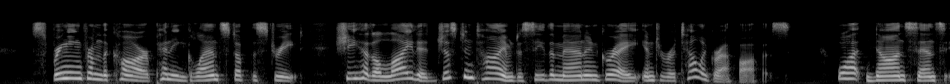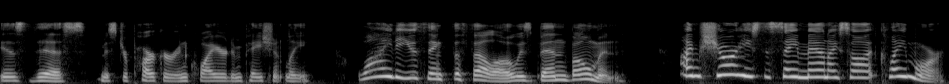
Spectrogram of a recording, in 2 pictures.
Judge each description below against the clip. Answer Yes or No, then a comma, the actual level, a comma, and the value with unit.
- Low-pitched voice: No, high, 215 Hz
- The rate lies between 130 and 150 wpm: No, average, 160 wpm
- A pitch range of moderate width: No, wide, 8.2 semitones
